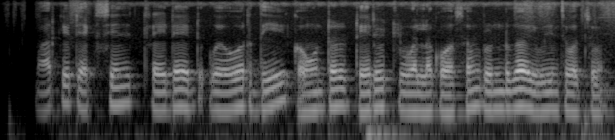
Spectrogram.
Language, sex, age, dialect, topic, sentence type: Telugu, male, 31-35, Central/Coastal, banking, statement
